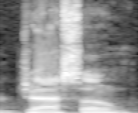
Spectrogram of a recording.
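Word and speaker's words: Jaso: I affectionately call her Jasso, but it's spelled J-A-S-O.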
